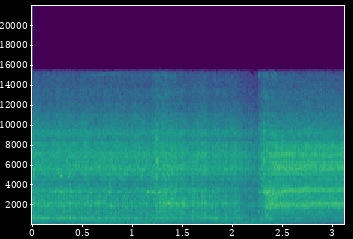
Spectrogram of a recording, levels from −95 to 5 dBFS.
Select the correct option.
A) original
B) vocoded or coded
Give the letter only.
A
